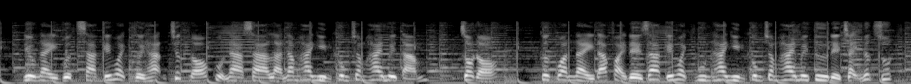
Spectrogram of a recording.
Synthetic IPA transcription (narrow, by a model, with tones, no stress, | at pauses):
ɗi˨˩əwna˨˩jvɨ˨˩ət̚saː˧ke˨˦ɦwa˨˩jk̟̚t̪ʰəː˨˩jɦa̰ː˧˨nt͡ɕɨ˦˥ək̚ɗɔ˨˦ku˧˩ənaː˧saː˧laː˨˩na˧mɦaː˧jŋi˨˩nxə˧wŋ͡mt͡ɕa˧mɦaː˧jmɨ˧əjt̪aː˨˦mzɔ˧ɗɔ˨˦kəː˧kwaː˧nːa˨˩jɗa̰ː˧˥faː˧˩jɗe˨˩zaː˧ke˨˦ɦwa˨˩jk̚ɗu˧nɦaː˧jŋi˨˩nxə˧wŋ͡mt͡ɕa˧mɦaː˧jmɨ˧əjt̪ɨ˧ɗe˧˩t͡ɕa̰˧˨jnɨ˦˥ək̚zu˦˥t̚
